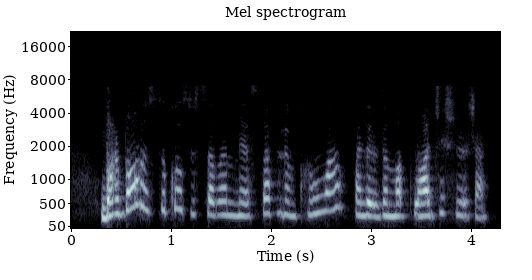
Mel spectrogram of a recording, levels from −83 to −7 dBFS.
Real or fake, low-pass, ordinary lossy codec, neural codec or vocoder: fake; 7.2 kHz; Opus, 32 kbps; codec, 16 kHz, 0.5 kbps, FunCodec, trained on Chinese and English, 25 frames a second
